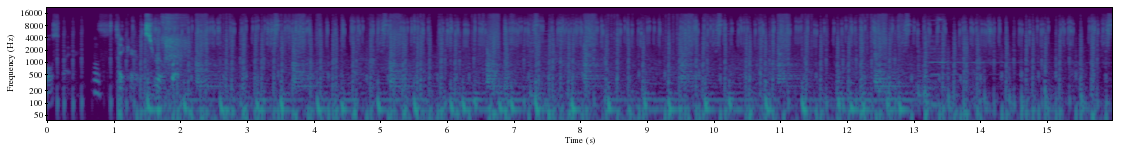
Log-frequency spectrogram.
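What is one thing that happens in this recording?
Steady, rhythmic game music plays.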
